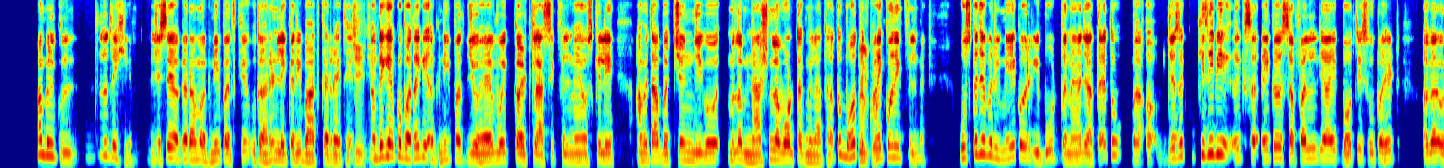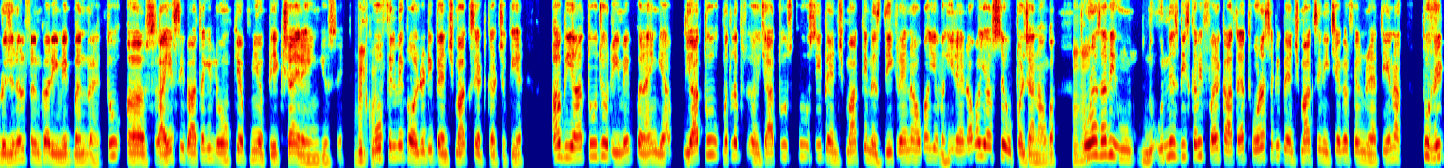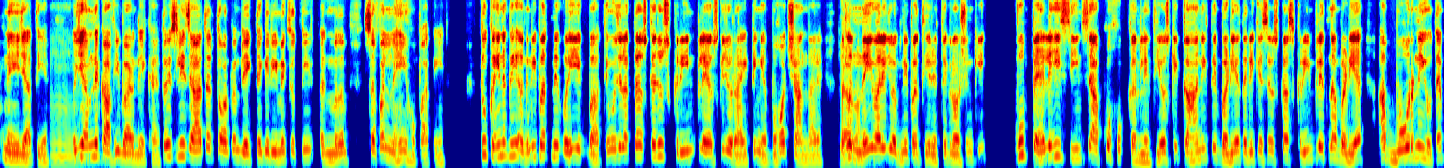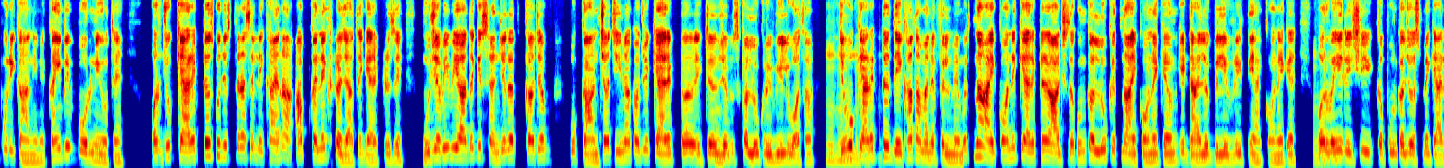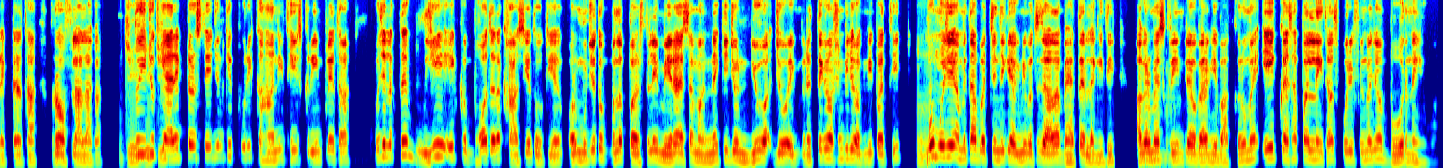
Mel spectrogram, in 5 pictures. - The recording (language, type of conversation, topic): Hindi, podcast, क्या रीमेक मूल कृति से बेहतर हो सकते हैं?
- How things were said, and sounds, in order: in English: "कल्ट क्लासिक"; in English: "नेशनल अवार्ड"; in English: "आइकॉनिक"; in English: "रीमेक"; in English: "रिबूट"; in English: "सुपरहिट"; in English: "ओरिजिनल फ़िल्म"; in English: "रीमेक"; in English: "ऑलरेडी बेंचमार्क सेट"; in English: "रीमेक"; in English: "बेंचमार्क"; in English: "बेंचमार्क"; in English: "हिट"; in English: "रीमेक"; in English: "स्क्रीनप्ले"; in English: "राइटिंग"; in English: "सीन"; in English: "हूक"; in English: "स्क्रीनप्ले"; in English: "बोर"; in English: "बोर"; in English: "कैरेक्टर्स"; in English: "कनेक्ट"; in English: "कैरेक्टर"; in English: "कैरेक्टर"; in English: "लुक रिवील"; in English: "कैरेक्टर"; in English: "आइकॉनिक कैरेक्टर"; in English: "लुक"; in English: "आइकॉनिक"; in English: "डायलॉग डिलीवरी"; in English: "आइकॉनिक"; in English: "कैरेक्टर"; in English: "कैरेक्टर्स"; in English: "स्क्रीनप्ले"; in English: "पर्सनली"; in English: "न्यू"; in English: "स्क्रीनप्ले"; in English: "बोर"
